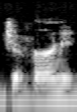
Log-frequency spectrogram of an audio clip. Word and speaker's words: Giverny: the lily pond in his, I think it's pronounced Giverny Garden, but he was so fascinated by this garden that he created hundreds of paintings inspired by this garden.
